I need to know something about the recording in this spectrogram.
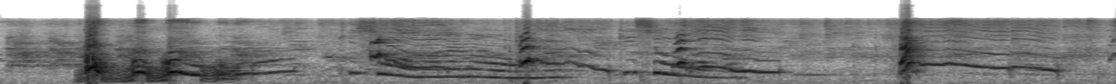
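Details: A female Yorkshire Terrier gives sharp yips and drawn-out, falling whines in reply to other dogs heard in videos playing on a monitor.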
